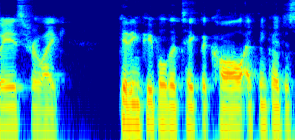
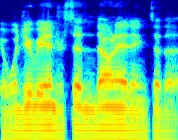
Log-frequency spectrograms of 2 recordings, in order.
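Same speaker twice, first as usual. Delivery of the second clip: fake rough, gravelly voice; 3 dB louder than usual. Retelling a police-fund cold call, imitating the caller's gruff voice. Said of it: "he comes on with like a gruff voice".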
